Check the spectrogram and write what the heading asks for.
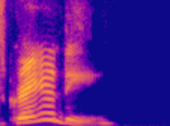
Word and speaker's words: Grande: Because her last name isn't even Grande, it's Grandy. – Grande, yeah. – Yeah, it's like she says it's pronounced like Brandy, but Grant with a G.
